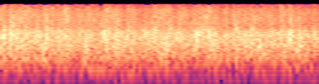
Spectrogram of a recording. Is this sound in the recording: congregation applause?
yes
